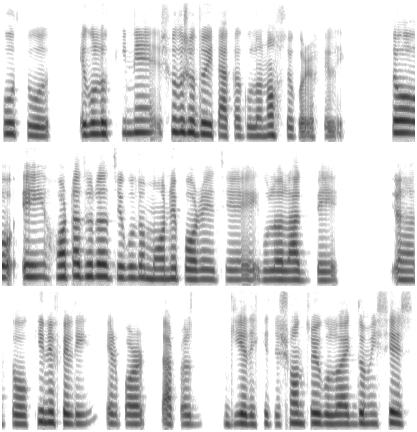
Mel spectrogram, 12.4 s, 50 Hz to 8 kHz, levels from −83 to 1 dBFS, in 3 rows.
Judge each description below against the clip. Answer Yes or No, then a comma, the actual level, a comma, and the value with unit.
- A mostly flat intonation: No, average, 3.5 semitones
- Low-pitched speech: No, high, 200 Hz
